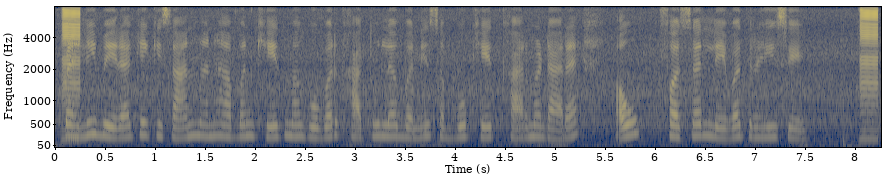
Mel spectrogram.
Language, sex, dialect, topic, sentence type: Chhattisgarhi, female, Central, agriculture, statement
